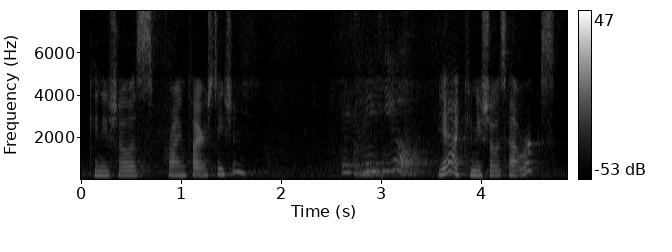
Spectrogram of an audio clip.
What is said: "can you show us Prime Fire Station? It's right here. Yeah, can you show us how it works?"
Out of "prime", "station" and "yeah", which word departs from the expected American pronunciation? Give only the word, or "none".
none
